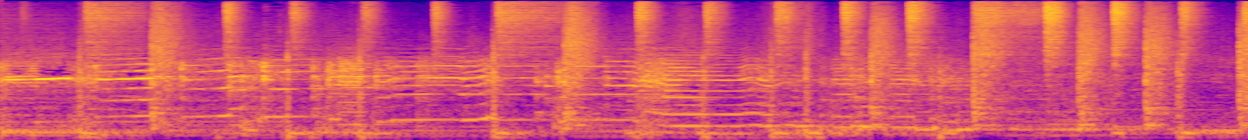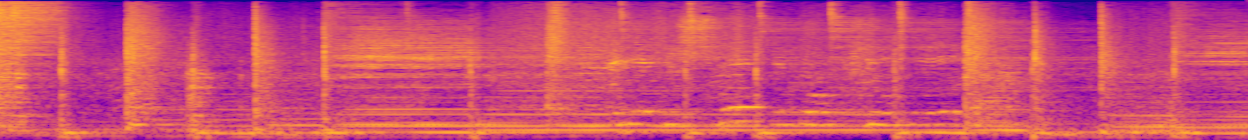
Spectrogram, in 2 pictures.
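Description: Live blues band playing an instrumental stretch: electric guitars and bass guitar over a drum kit keeping a steady beat. Quick guitar runs fill the first few seconds, and held notes come in later.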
